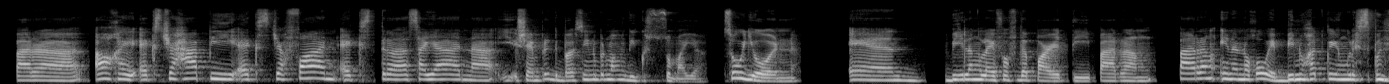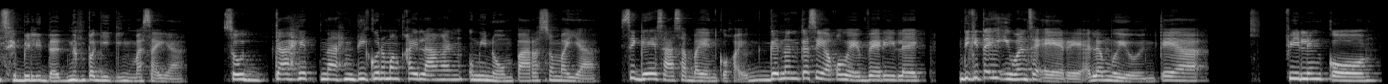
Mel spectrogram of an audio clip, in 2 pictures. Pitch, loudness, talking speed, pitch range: 205 Hz, -20 LUFS, 150 wpm, 175-240 Hz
